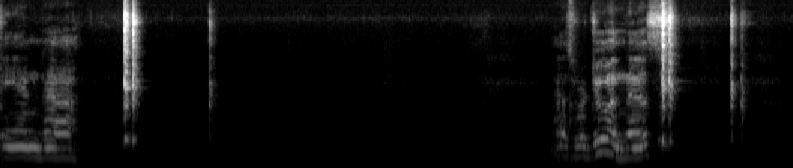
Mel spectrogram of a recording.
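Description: A caulking gun clicks as its trigger is squeezed.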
